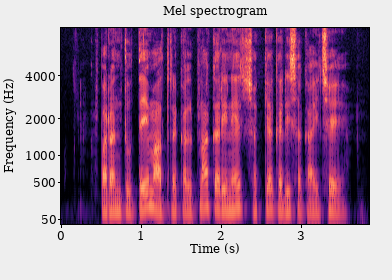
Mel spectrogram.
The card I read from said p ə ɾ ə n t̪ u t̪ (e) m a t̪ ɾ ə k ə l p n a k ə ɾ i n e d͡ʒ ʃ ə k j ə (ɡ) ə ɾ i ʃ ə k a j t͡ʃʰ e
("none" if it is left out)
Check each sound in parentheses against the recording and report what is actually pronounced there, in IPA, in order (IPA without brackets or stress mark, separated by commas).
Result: e, k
